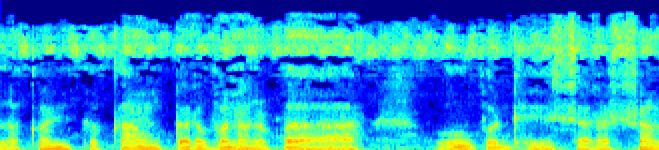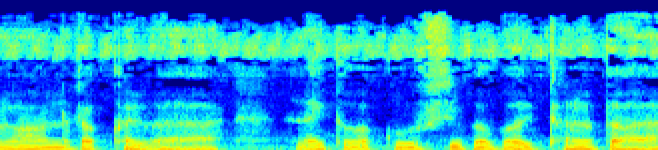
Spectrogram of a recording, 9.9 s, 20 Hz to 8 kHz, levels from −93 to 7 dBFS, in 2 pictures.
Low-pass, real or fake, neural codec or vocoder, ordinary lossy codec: 7.2 kHz; fake; codec, 16 kHz, 4 kbps, FunCodec, trained on LibriTTS, 50 frames a second; MP3, 32 kbps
